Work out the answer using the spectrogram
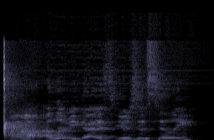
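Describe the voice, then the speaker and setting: A woman's voice: medium pitch, normal speed. Chatty woman reading tarot live. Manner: chatty, casual, laughs often and talks to viewers. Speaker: tarot reader. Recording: echoey room with faint noise.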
